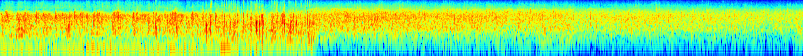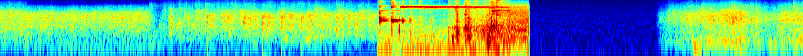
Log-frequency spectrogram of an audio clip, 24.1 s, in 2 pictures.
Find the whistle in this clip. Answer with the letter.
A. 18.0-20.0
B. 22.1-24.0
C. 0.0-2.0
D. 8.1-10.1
A.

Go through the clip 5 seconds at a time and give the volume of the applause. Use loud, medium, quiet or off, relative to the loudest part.
loud, loud, medium, medium, medium.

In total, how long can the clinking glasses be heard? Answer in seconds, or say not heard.
2 s.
